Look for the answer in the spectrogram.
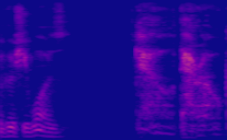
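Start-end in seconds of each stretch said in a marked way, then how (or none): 1.7-2.8 slow, breathless whisper from far off; ghostly whisper. A narrator's reading. Dead student's voice reaching Perdita's mind, ghostly whisper. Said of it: "she heard the whispering voice above her".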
